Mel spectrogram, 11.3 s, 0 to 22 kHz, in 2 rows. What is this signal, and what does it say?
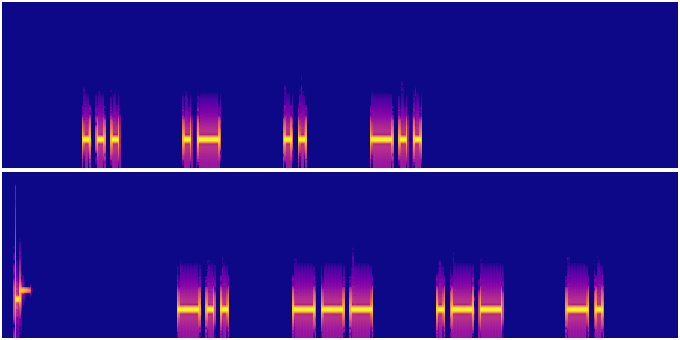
Morse code, heard as a keyed tone, about 20 wpm, spaced as for 11 wpm, 700 Hz. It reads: SAID DOWN
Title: 3x Character Spacing - Top 100 Words - 20wpm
